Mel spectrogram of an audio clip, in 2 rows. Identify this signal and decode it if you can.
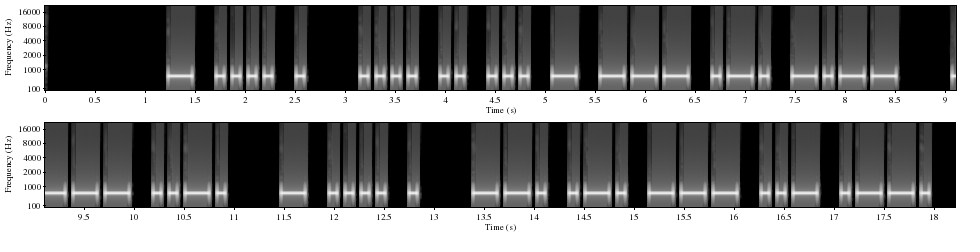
Morse code, heard as a keyed tone, about 15 wpm, 700 Hz. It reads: THE HISTORY OF THE GROUP
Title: Sentences from Top 1000 Words - Review Part 1 - 15wpm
